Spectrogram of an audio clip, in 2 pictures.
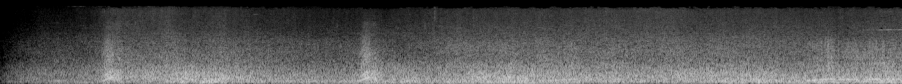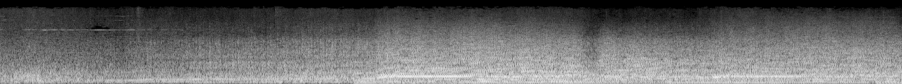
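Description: Cartoon sound effects: a wash of ocean waves with a couple of whooshes, then race car engines running and revving in rising steps, getting louder and denser in the second half.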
